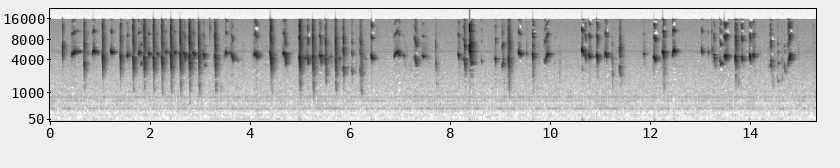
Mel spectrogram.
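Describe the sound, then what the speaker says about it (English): A European robin repeats rapid, high-pitched ticking and trilling calls in a steady series of bursts, clear and close against a faint hum. "it is a little robin call"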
